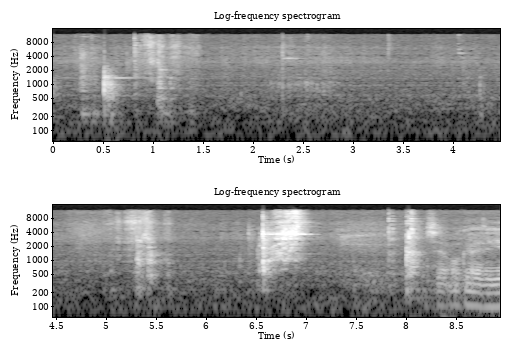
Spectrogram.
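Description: An Al Mar Santoku knife slices on a cutting board with a few separate crisp cuts and scrapes spread out in time, close and moderately loud against a quiet background.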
